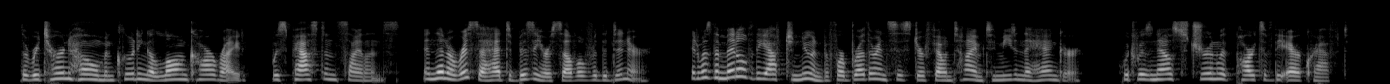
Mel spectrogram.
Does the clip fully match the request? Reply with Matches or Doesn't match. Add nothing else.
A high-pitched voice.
Matches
